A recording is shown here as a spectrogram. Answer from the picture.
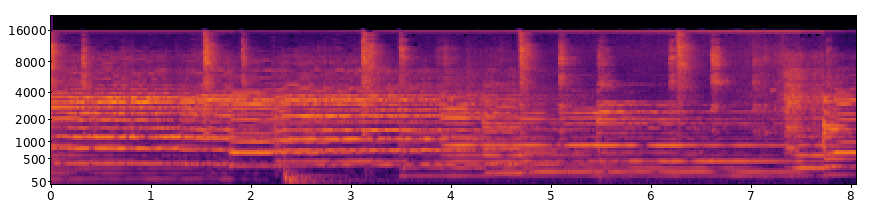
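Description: Live band playing a slow instrumental passage: electric guitar and long held melody notes over sparse drums, with occasional cymbal strokes and a kick-drum thump about two seconds in.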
